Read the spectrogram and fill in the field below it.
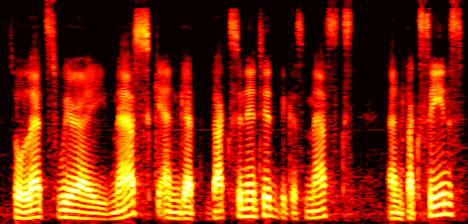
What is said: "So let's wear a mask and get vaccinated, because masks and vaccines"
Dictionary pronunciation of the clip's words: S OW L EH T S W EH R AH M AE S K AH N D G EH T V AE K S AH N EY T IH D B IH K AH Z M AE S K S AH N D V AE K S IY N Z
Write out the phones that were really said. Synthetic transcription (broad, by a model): S OW L EH T S W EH R AH M AE S K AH N G EH T V AE K S AH N EY T IH D B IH K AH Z M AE S K S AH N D V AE K S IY N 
